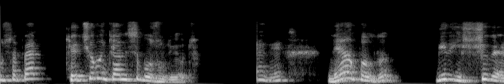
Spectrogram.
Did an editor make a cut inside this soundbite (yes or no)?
no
